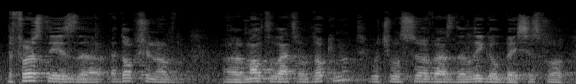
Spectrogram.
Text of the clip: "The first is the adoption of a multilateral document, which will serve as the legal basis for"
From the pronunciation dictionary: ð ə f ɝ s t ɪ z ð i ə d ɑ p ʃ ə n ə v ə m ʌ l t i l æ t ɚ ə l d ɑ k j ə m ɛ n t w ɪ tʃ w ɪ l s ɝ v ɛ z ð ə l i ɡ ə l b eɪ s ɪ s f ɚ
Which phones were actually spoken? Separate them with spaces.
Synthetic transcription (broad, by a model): ð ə f ɝ s t ɪ z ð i ə d ɑ p ʃ ə n ə v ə m ʌ l t i l æ t ɚ ə l d ɑ k j ə m ɛ n t w ɪ tʃ w ɪ l s ɝ v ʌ z ð ə l i ɡ ə l b eɪ s ɪ s f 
